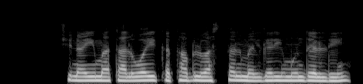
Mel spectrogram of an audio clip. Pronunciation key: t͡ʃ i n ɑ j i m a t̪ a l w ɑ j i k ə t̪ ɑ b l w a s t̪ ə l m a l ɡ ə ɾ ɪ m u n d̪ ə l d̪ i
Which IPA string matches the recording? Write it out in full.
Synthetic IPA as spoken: t͡ʃ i n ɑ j i m a t̪ a l w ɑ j i k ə t̪ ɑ b l w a s t̪ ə l m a l ɡ ə ɾ i m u n d̪ ə l d̪ i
